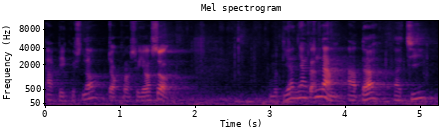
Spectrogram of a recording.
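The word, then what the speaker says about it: Abikusno Tjokrosujoso: Bacanya Abi Kusno Cokrosuyoso.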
